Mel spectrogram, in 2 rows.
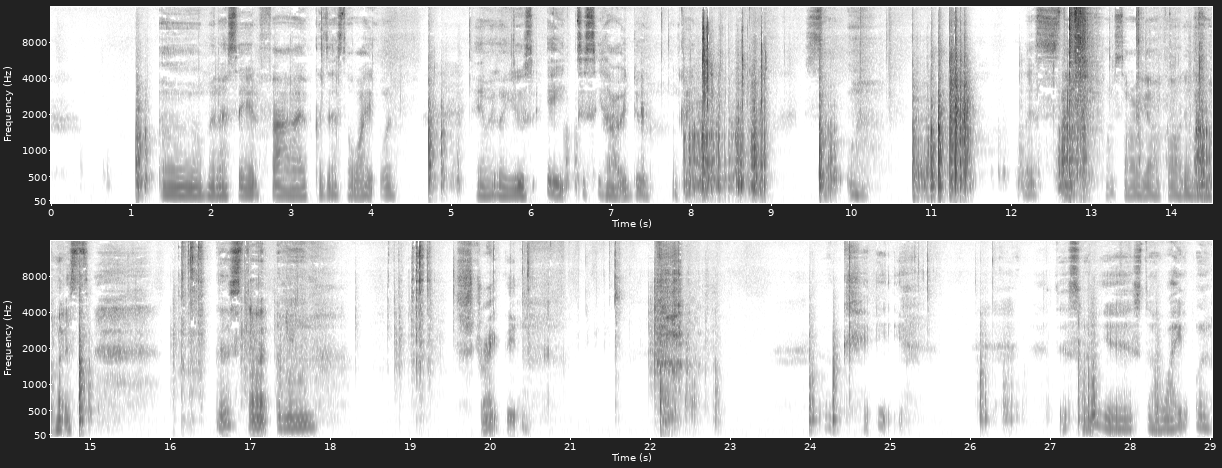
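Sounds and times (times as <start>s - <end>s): woman speaking: 1.3s - 4.4s, 5.3s - 8.3s, 9.5s - 10.4s, 12.1s - 15.4s, 16.6s - 18.0s, 19.6s - 20.7s, 24.2s - 25.4s, 27.1s - 29.0s
bottle rustling clatter on table: 22.0s - 22.9s.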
